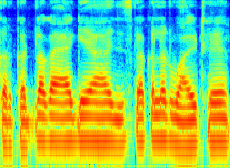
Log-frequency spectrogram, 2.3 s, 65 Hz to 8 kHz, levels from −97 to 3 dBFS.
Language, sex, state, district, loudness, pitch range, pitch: Hindi, male, Jharkhand, Ranchi, -14 LUFS, 135-145 Hz, 140 Hz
